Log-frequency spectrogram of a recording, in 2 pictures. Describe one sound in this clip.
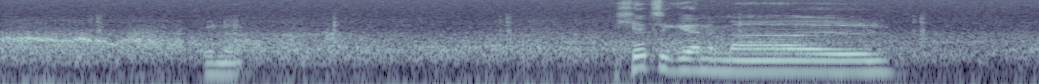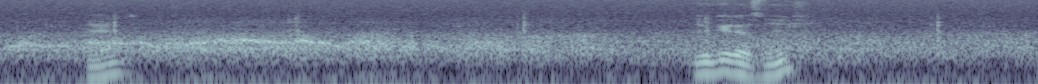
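A man speaks and makes vocal sounds close to a microphone.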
